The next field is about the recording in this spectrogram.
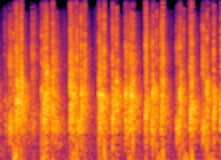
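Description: Loud hand clapping from an audience during a tribute to a man named Fukui on a show: many sharp, crisp claps in a fairly regular pulsing rhythm, with no talk over them.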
